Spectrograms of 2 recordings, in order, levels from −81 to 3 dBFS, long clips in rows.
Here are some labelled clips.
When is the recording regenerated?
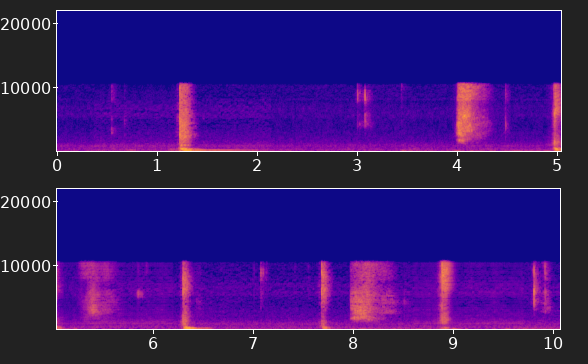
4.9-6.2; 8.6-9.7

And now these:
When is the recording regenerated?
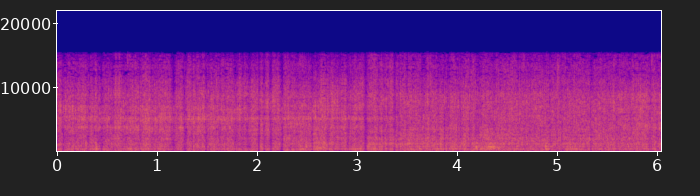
1.8-3.4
